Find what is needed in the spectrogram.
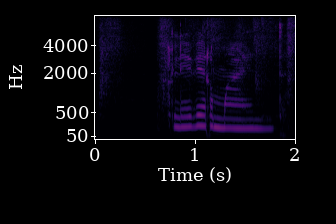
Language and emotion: Russian, neutral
